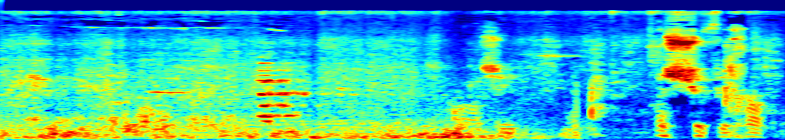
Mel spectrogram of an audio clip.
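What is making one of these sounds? Traffic rumbles along a street outdoors.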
